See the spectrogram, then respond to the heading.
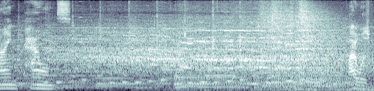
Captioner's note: audience applauding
